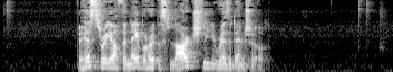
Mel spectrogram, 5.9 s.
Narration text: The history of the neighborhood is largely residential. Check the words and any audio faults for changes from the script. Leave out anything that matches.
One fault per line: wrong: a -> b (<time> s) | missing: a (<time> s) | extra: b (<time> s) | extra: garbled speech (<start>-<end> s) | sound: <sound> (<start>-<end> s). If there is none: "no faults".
no faults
